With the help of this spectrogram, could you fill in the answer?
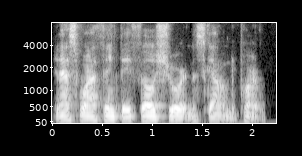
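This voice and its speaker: A man's voice: fairly low pitch, racing, slightly rough. A man on a podcast panel talking sports casually, repeating phrases for emphasis.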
